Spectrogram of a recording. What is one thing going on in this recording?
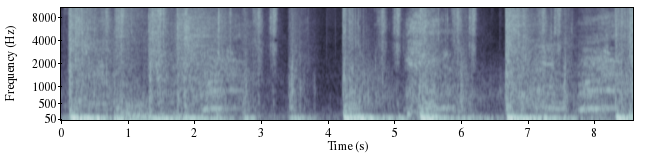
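A shotgun fires with loud booming blasts.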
